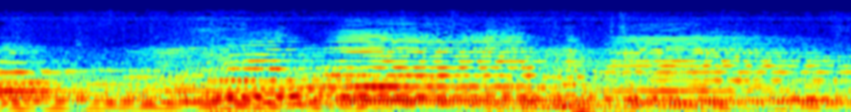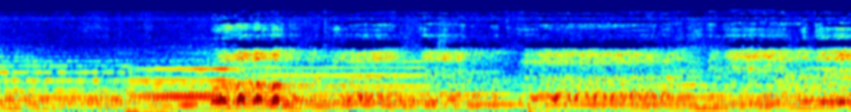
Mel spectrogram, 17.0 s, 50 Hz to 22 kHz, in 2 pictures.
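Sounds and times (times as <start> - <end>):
orchestra playing sustained chords: 0.0 - 17.0.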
